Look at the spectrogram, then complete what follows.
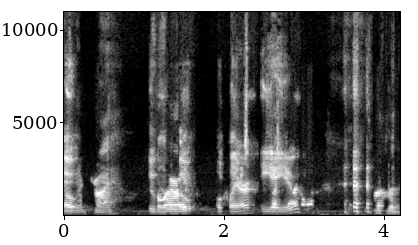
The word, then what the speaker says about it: Eau Claire: Eau Claire, EAU? That's the W. Oh. Wash. We need Jeff Riggles to pronounce that one for us.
